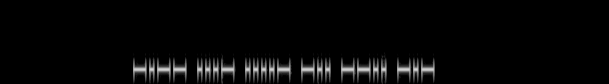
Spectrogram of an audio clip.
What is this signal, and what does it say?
Morse code, heard as a keyed tone, about 31 wpm, 700 Hz. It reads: YV4DZK
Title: DXCC-100 Call Signs - 6 Characters - 30wpm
